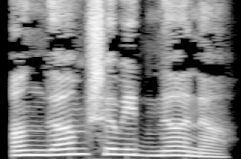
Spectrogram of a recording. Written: ಅಂಗಾಂಶವಿಜ್ಞಾನ

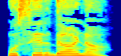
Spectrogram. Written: ಉಸಿರ್ದಾಣ

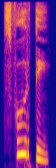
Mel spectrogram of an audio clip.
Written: ಸುಫರ್ದು

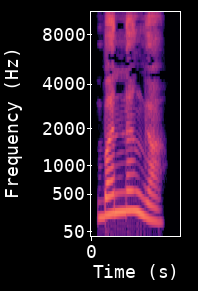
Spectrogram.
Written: ಬನ್ನಂಗ

